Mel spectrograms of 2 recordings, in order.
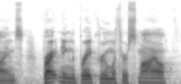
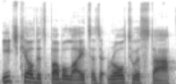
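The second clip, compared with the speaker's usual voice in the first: usual speaking voice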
